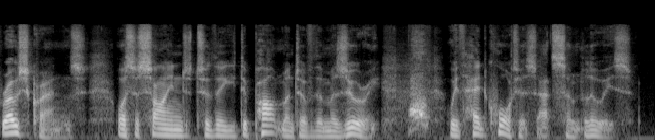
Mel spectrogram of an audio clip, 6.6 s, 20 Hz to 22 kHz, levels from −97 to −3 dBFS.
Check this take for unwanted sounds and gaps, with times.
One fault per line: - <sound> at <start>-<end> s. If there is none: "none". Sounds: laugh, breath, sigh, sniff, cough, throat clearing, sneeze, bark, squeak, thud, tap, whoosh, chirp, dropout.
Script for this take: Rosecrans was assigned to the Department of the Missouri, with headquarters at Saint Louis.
- bark at 4.1-4.3 s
